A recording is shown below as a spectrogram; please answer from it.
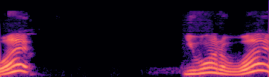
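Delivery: loud, high, stunned shocked disbelief. Retelling how a guy reacted to a taco order: imitating a shocked voice. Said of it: "you could hear the shock on his voice".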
